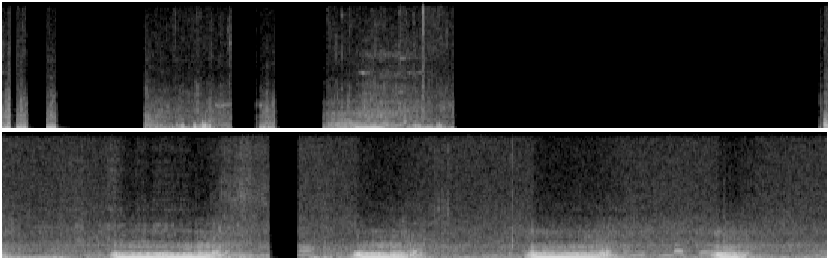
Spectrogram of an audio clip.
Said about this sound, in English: I could hear that was a much louder and deeper roar.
